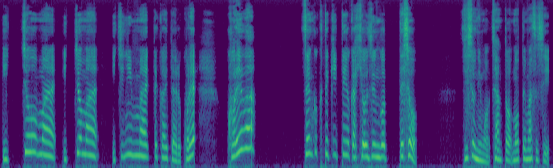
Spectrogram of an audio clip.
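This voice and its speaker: A woman from presents a dialect lesson. She reads dictionary entries aloud clearly, then adds soft, chatty asides. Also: sits high, lively intonation, unhurried, no room sound, studio quality.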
